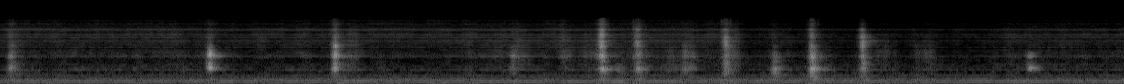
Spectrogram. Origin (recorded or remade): remade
